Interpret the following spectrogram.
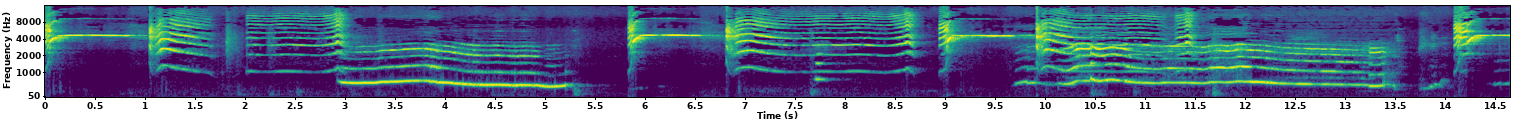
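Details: Siberian Husky crying indoors after hearing her squeaky toy squeezed, as if she thinks it is real; long sliding howl-like whines drop in pitch between bursts of shrill, warbling toy squeaks, while a woman speaks Spanish to her.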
